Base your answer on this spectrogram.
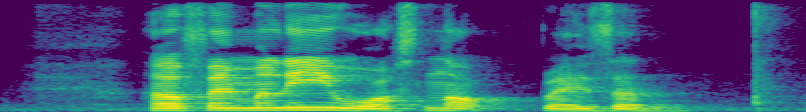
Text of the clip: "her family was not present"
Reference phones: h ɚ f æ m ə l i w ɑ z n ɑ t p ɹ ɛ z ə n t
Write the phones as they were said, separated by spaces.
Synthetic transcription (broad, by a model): h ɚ f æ m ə l i w ɑ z n ɑ t p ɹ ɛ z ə n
